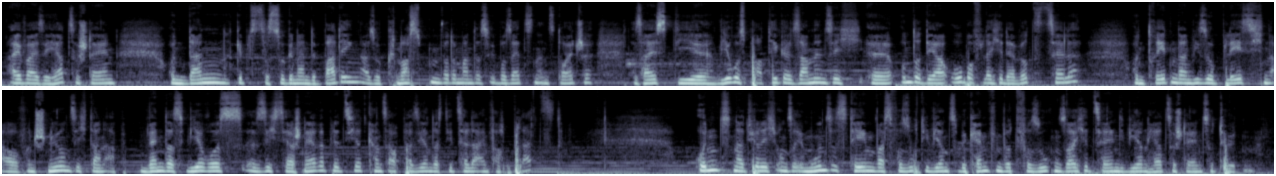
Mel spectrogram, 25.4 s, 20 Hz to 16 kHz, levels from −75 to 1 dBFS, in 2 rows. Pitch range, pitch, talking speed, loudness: 150-170 Hz, 160 Hz, 175 wpm, -19 LUFS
